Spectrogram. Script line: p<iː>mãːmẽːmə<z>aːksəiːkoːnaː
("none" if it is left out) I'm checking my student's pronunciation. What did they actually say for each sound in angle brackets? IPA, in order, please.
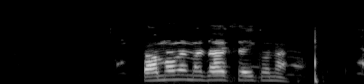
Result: aː, z

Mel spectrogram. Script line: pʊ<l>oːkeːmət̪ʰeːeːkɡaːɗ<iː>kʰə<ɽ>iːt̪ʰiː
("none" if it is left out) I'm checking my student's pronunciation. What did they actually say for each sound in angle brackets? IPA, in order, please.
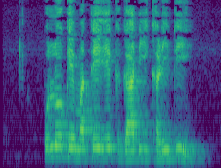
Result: l, iː, ɽ

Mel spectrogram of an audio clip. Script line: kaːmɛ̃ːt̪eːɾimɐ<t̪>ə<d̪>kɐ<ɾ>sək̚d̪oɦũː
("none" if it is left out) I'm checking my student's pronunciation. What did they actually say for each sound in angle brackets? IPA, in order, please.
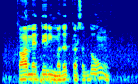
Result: d̪, d̪, ɾ

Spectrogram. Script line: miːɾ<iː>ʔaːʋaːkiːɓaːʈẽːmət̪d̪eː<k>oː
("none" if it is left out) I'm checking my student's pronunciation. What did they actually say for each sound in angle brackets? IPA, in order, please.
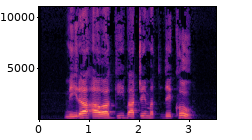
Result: aː, kʰ

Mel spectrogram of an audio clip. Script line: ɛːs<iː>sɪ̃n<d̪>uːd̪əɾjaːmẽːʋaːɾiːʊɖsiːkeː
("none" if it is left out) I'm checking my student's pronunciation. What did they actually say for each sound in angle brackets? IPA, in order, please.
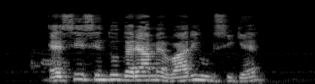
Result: iː, d̪

